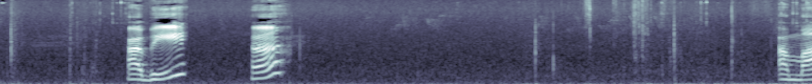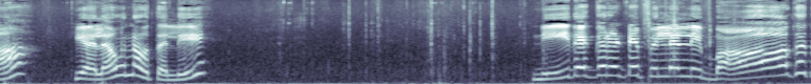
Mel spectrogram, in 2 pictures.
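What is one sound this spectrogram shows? A woman speaks loudly and with animation nearby.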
